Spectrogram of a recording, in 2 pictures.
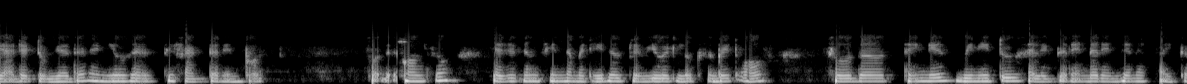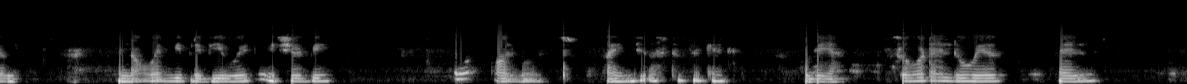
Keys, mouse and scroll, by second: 1.6 click, 3.8 click, 9.1 click, 10.4 click, 12.3 click, 13.0 click, 15.3-16.0 scroll down 3, 15.5 middle click, 16.3 click, 17.8 g, 18.8 middle click, 19.2 scroll up 2, 20.1 click, 20.8 middle click, 21.1 scroll down 2, 21.3 middle click, 22.1 click, 22.9 click, 23.6 g.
